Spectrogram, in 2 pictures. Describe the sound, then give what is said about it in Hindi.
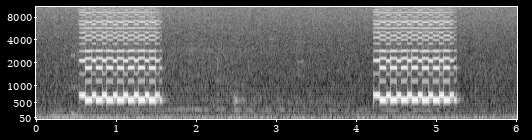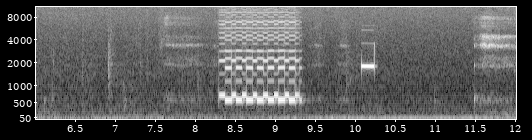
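A telephone rings three times before an answering machine picks up, each ring a short burst of bright electronic trill separated by pauses of a few seconds, over a faint low background hum, with no one speaking. “Beep की आवाज सुनने के बाद अपना मैसेज रिकॉर्ड करवाइए।”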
